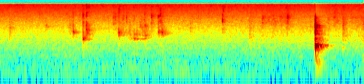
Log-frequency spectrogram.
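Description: Plastic jugs of soap batter being handled: a few light clicks and taps, then one sharp knock about five seconds in.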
